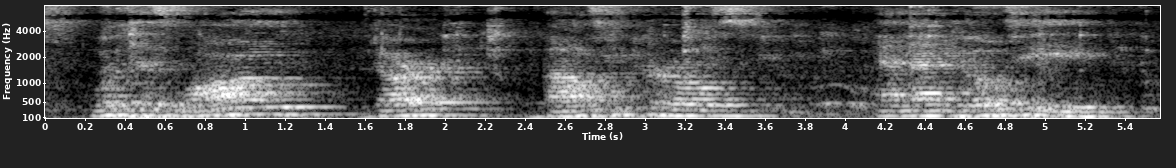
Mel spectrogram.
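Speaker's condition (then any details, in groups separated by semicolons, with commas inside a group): No condition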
